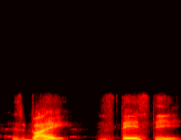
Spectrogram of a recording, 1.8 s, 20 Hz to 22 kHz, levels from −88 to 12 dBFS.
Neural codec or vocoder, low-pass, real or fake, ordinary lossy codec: codec, 16 kHz in and 24 kHz out, 2.2 kbps, FireRedTTS-2 codec; 7.2 kHz; fake; Opus, 24 kbps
